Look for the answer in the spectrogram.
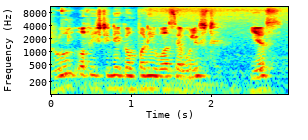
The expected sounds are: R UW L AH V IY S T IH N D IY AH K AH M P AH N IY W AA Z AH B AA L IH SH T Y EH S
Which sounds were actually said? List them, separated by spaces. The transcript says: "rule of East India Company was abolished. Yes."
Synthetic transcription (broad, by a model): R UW L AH P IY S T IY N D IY K AH M P AH N IY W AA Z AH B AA L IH S T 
